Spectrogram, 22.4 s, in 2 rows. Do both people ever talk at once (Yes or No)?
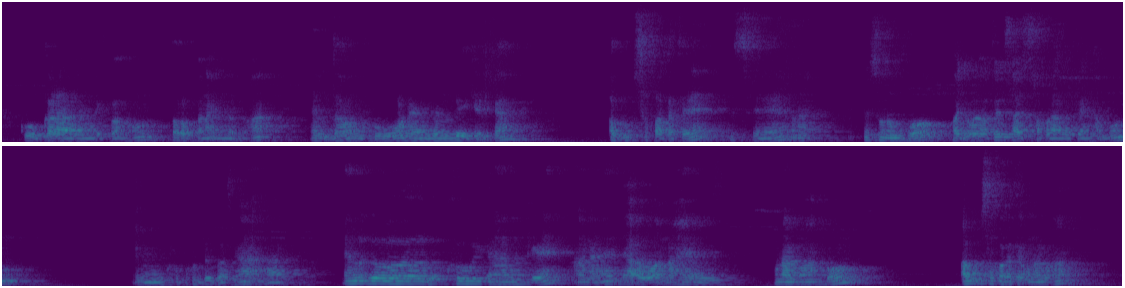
No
